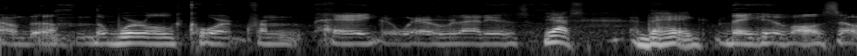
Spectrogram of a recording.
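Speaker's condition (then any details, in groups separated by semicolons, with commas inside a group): Cerebral palsy; lifelong, classic cerebral palsy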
